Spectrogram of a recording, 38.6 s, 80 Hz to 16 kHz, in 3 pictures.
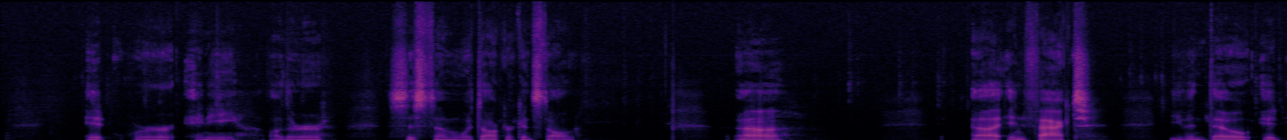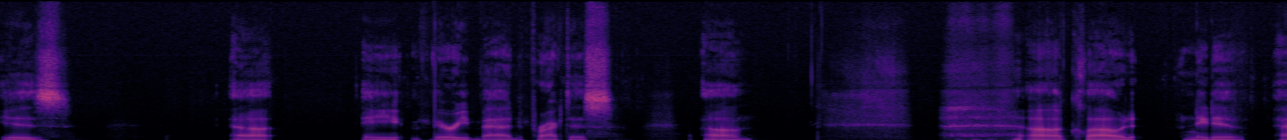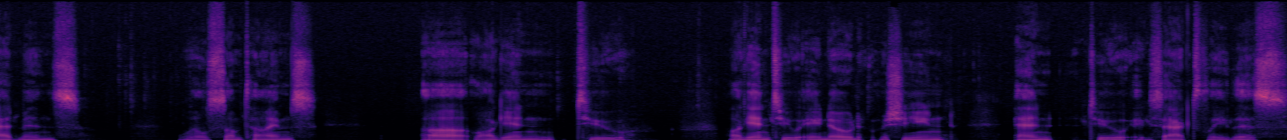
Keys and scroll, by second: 0.4-6.5 typing, 8.1-13.1 typing, 15.4 typing, 16.5-19.4 typing, 22.9-38.6 typing.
